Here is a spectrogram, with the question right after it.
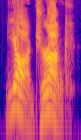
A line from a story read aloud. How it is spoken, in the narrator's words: snapped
